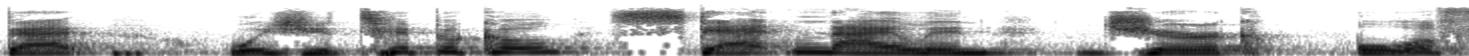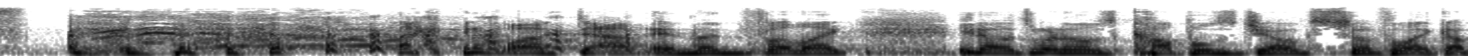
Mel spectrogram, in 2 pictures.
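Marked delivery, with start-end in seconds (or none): 0.0-5.6 put-on higher, drawn-out Staten Island accent. Woman storming out of the club, thick mock Staten Island accent. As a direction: imitate a Staten Island woman, stretching the words. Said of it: "with that accent".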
